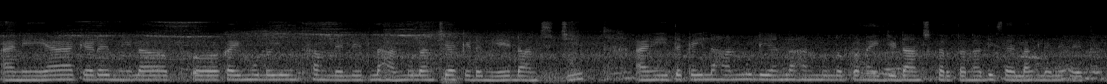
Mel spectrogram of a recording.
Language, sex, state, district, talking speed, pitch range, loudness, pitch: Marathi, female, Maharashtra, Sindhudurg, 170 wpm, 200-220 Hz, -34 LUFS, 210 Hz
